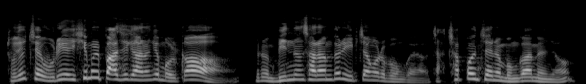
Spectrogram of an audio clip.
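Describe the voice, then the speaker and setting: A pastor with a high, bright-ish voice and big pitch swings preaches fast at a Sunday service, emphatic and addressing his congregation directly while repeating his points. The sermon, which includes prayer, is livestreamed from the church.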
